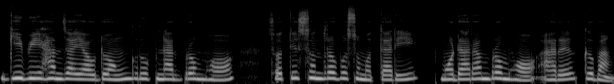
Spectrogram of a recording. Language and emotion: Bodo, neutral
